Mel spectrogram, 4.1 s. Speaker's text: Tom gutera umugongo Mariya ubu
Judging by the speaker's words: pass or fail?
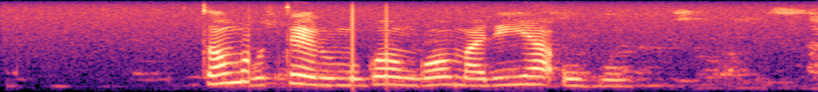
pass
